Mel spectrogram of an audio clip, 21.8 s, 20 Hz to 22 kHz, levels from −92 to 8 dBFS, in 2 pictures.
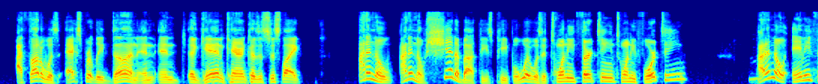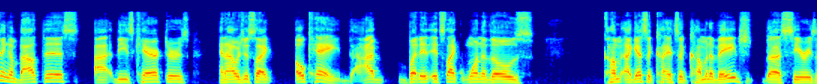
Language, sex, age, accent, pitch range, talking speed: English, male, 30-49, American, 105-135 Hz, 175 wpm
